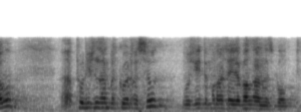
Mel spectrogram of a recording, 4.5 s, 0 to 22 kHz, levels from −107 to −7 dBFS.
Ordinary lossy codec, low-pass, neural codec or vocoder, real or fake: none; 5.4 kHz; codec, 16 kHz, 1.1 kbps, Voila-Tokenizer; fake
